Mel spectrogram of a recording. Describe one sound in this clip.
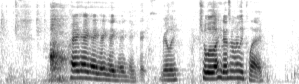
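A dog whines and howls in long, rising and falling cries.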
